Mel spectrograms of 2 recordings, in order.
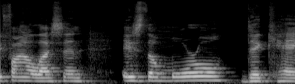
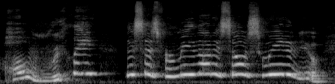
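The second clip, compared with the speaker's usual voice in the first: much higher, imitating a gushing wife; mock sweet gush; 3 dB louder than usual. Wife thanks husband for the house, mock sweet gush. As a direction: play her thrilled and touched, hammed-up. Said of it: "And she's like".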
